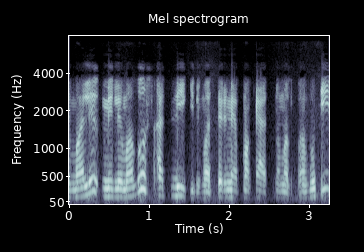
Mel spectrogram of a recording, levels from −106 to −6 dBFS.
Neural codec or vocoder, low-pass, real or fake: none; 7.2 kHz; real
